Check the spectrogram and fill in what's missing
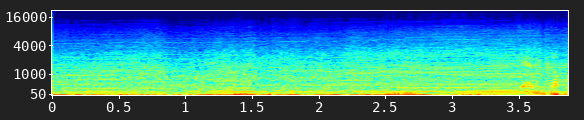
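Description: A race car in the iRacing sim closes in with a steady engine drone that swells and climbs toward the end as it draws near, loud and up front, with no talking.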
